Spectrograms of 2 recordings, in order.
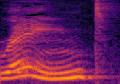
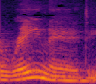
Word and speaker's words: rained: Cuidado para não falar rained out, porque o E do rained não é pronunciado, ok? Então não é rained, e sim rained. Vai do N pro D, rained.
